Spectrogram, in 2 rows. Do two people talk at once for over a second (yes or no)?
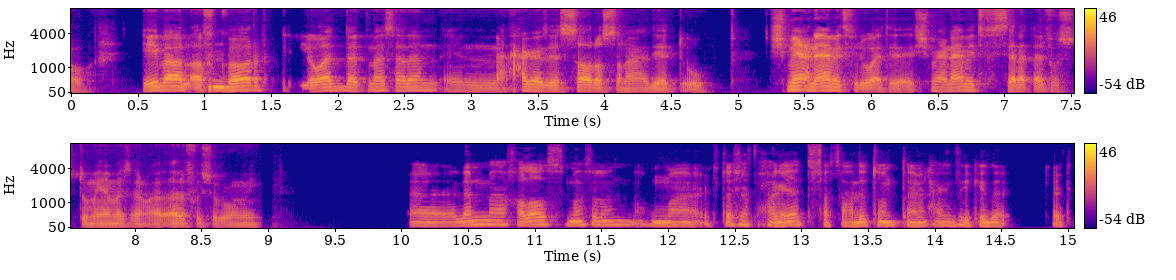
no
